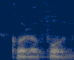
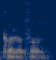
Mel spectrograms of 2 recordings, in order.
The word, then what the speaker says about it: Colophon: Como suena, Colophon, con F, Colophon.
